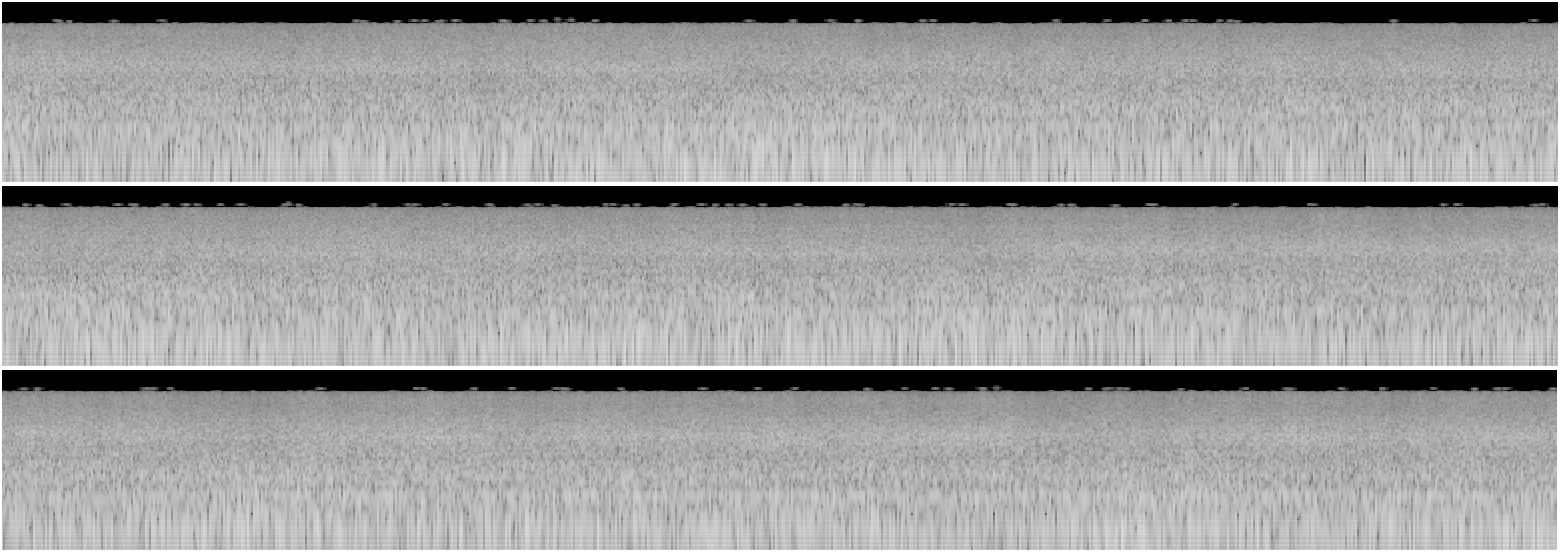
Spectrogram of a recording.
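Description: Pet-food extrusion production line running: a steady, even noise of motors, fans and blowers, with a faint steady hum in it.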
